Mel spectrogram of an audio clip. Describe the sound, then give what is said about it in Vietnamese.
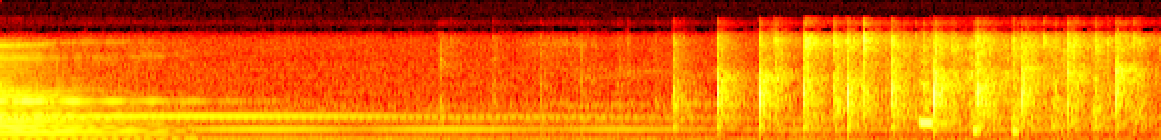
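Sparse, thin applause from the audience at a Buddhist gathering: scattered individual claps start after a sustained ringing tone fades, then grow into a loose, uneven patter of a few hands near the end. “Vỗ tay yếu quá.”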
